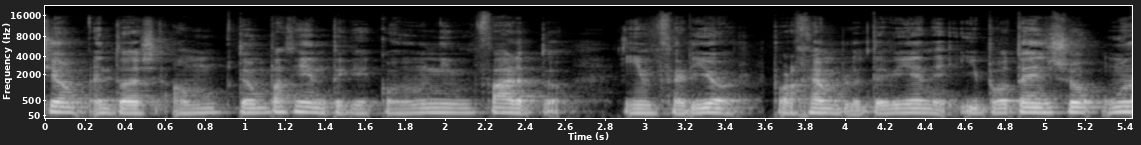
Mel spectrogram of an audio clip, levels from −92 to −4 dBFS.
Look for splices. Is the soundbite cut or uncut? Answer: cut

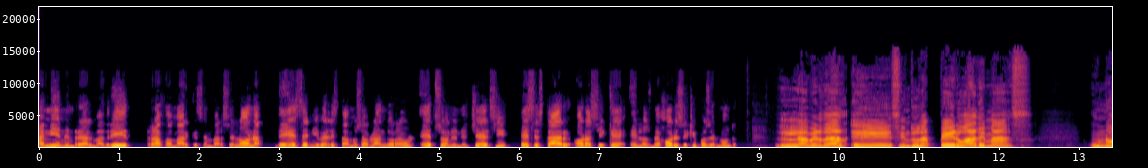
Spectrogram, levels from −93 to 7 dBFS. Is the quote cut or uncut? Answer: cut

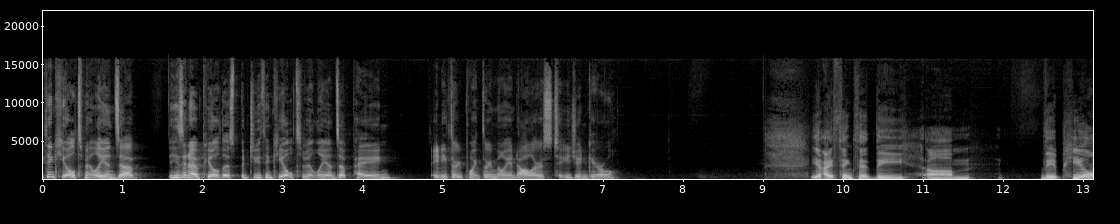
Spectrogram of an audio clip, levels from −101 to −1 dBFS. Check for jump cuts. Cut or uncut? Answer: cut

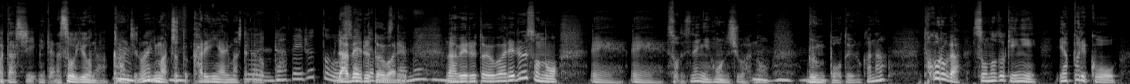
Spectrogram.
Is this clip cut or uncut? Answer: cut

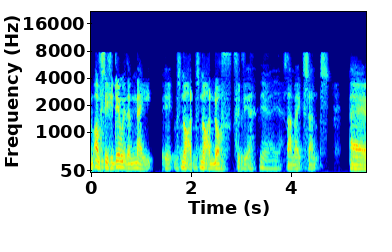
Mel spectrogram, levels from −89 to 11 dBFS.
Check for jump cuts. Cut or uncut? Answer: cut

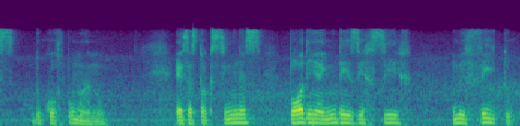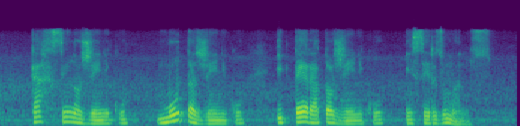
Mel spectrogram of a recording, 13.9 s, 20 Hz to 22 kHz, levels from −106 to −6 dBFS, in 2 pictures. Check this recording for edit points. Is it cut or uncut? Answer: uncut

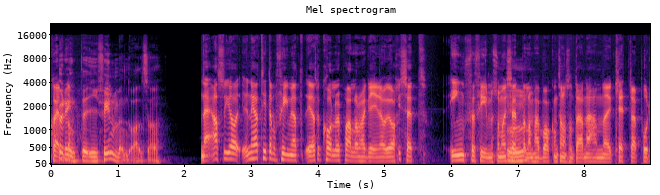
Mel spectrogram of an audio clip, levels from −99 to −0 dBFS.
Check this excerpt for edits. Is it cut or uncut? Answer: cut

